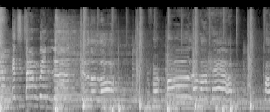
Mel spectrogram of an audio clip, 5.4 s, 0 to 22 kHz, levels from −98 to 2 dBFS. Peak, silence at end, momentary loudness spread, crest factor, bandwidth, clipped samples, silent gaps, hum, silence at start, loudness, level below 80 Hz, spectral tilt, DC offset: 0 dBFS; 0 s; 8 LU; 18 dB; 17 kHz; under 0.1%; none; none; 0 s; -19 LUFS; -32 dBFS; -4 dB/octave; under 0.1%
